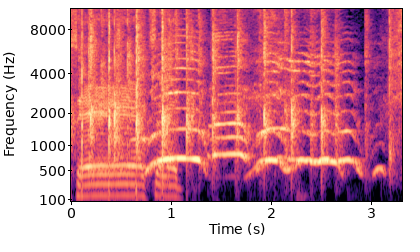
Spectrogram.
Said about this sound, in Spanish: Y sí estamos en vivo y sí tenemos gente, así que aplausen ahora que estamos en vivo.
